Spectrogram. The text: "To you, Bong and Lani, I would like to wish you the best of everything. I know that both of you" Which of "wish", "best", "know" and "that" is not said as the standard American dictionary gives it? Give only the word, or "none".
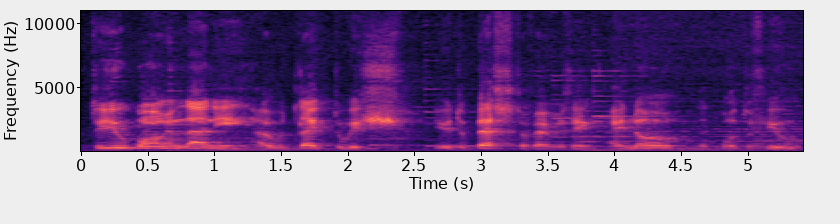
none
